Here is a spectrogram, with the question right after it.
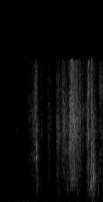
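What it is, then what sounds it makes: Paperback book pages being turned. Fingertips slowly turn the paper pages of a small paperback book held open, rubbing and flipping them, while other books rest untouched on the table. Three soft, bright papery swishes rise and fade quickly over a faint, steady low tone, each page turn a little louder than the last.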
